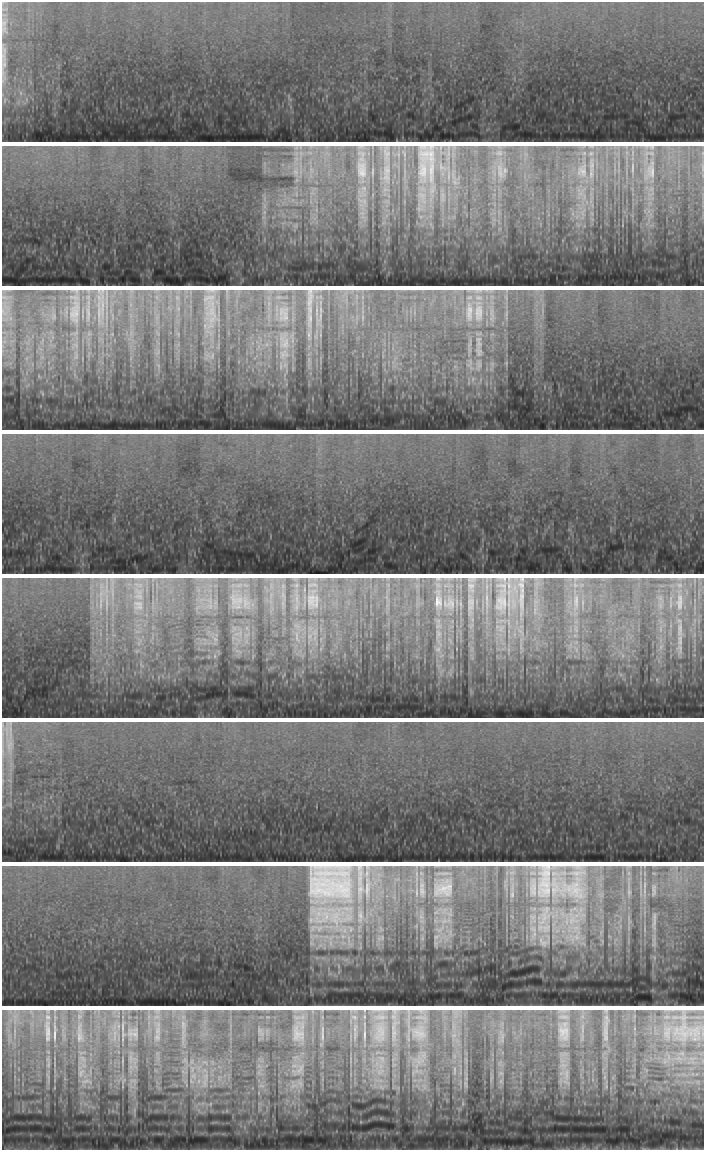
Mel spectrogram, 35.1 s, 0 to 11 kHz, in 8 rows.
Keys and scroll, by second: 6.0 Page_Down, 17.9 Page_Down, 27.9 Page_Down.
